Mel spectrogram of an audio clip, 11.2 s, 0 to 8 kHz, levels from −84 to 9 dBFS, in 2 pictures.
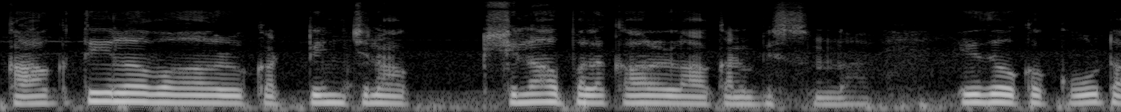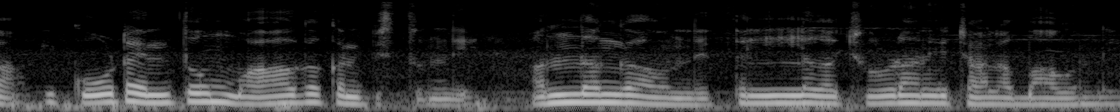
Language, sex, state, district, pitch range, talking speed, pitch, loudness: Telugu, male, Telangana, Nalgonda, 135-165 Hz, 95 wpm, 155 Hz, -23 LUFS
